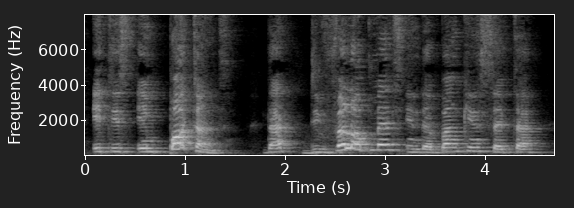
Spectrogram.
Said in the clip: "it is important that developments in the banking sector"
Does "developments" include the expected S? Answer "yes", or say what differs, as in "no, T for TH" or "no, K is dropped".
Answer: yes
